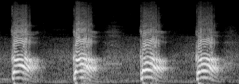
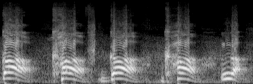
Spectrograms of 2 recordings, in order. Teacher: यहाँ पर, यहाँ से जैसे कंठ से ये आवाज़ निकलती है, जो आवाज़ कंठ से निकलती है उसको क, ख, ग, घ, ङ, जो आवाज़ें कंठ से निकलती है उसे हम कंठव्य कहते हैं, कंठ कहते हैं। कंठ वर्ग में समूह में आता है।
